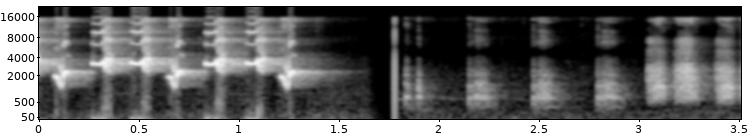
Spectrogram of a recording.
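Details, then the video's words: Black-winged myna master song meant to teach young mynas filler phrases: loud descending buzzy chirps in a quick run, then quieter scattered notes and a soft rasping series. "suara pancingan burung jalak putih gacor full isian masternya bikin jalak muda cepat bongkar isian"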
